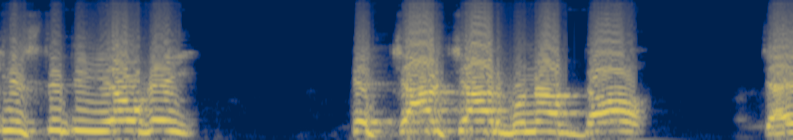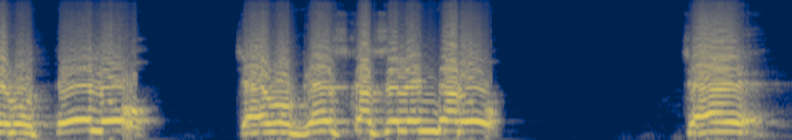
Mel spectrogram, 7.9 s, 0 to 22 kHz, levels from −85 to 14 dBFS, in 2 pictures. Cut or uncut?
uncut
